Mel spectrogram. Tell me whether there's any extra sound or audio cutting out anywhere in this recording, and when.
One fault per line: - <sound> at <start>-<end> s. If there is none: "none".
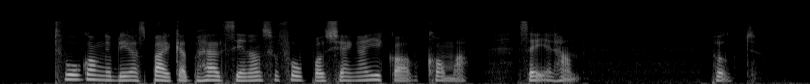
none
